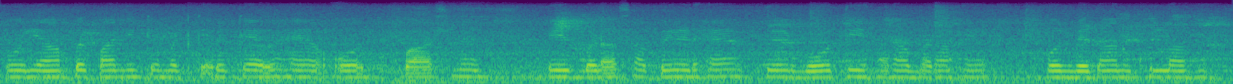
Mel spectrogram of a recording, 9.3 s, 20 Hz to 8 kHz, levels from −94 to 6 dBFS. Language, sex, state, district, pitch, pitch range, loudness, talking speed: Hindi, female, Rajasthan, Bikaner, 190 Hz, 185-195 Hz, -16 LUFS, 175 wpm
